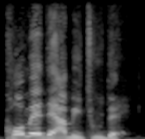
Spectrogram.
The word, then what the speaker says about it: Comme d'habitude: My Way is a song popularized in 1969 by Frank Sinatra, set to the music of the French song Comme d'habitude. – Oh, very well said. – That is really nice pronunciation.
